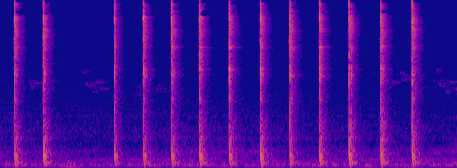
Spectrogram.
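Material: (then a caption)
Steel, brass. A steel ball-peen hammer strikes the brass top fitting of a thin, black, hollow steel push rod, which has brass end fittings and stands on a concrete floor steadied by one hand, to press the fitting in. Thirteen sharp, bright metallic knocks come at a steady, fairly quick pace, with a longer pause after the second. Each knock dies away almost at once.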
